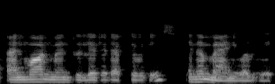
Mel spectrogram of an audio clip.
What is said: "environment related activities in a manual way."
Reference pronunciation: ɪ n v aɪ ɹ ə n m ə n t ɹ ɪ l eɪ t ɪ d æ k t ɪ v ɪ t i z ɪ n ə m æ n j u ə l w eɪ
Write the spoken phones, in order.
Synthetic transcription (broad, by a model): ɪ n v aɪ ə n m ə n t ɹ ɪ l eɪ t ɪ d æ k t ɪ v ɪ t i z ɪ n ə m æ n j u ə l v eɪ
